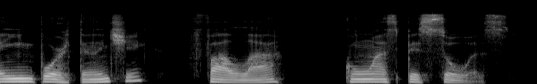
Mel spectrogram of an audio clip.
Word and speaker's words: as pessoas: As pessoas. As pessoas. As pessoas. As pessoas, literally the people. As pessoas. So the A is pronounced like the in Cuba. Pessoas.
